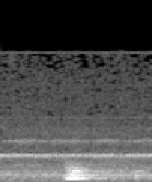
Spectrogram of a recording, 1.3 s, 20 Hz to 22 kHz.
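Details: Rex, a dog running around at night on October 7, 2018, gives a single short bark over a steady high electrical whine.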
